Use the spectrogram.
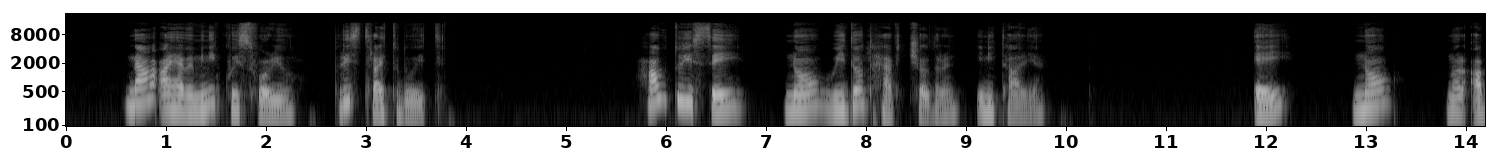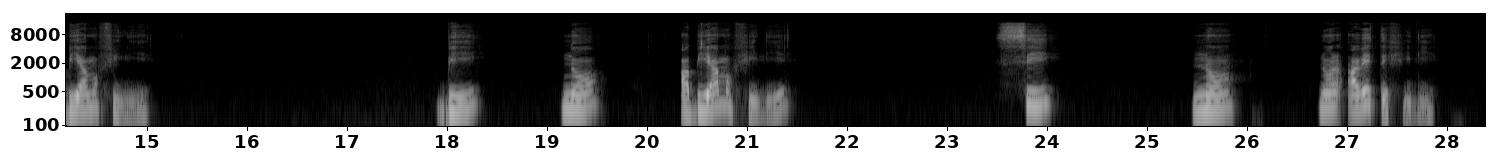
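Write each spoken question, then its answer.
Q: How do you say, no, we don't have children in Italian?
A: A: No, non abbiamo figli.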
